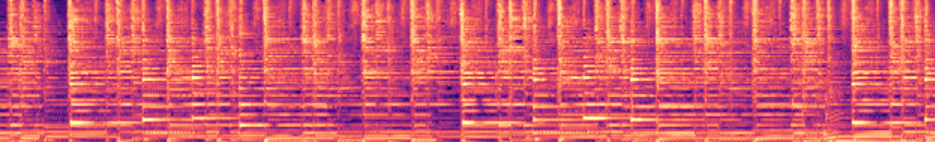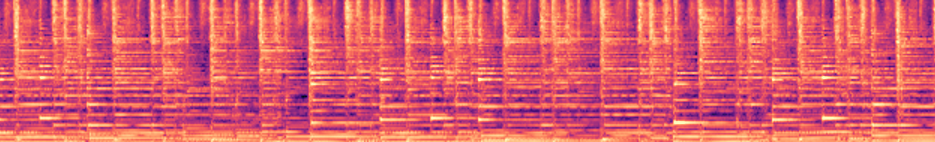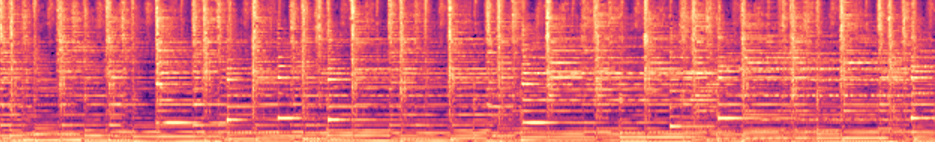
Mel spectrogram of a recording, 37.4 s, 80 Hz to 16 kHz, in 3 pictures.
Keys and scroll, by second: 0.8 Tab, 6.0 Down, 7.4 Tab, 9.4 Down, 10.2 Tab, 30.8 Down, 31.6 Tab.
